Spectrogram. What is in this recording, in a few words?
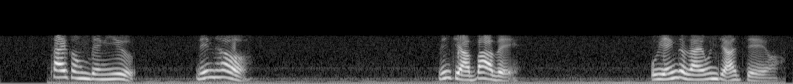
amoy; voyager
